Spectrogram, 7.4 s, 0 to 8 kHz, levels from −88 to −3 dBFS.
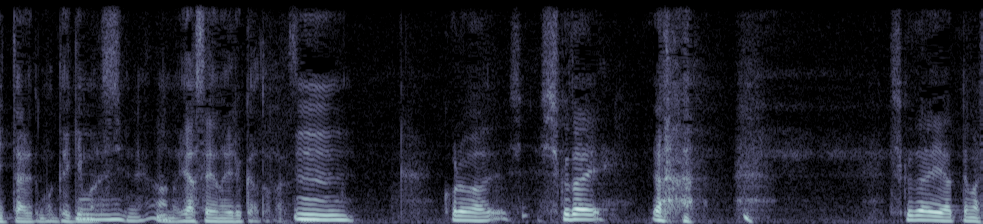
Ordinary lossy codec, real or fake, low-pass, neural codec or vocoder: none; real; none; none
